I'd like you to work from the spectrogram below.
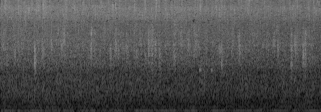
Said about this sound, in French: Je m'en allais calmement de ce site unique où la morte s'abandonnait à l'éternel battement de la pluie sur la tombe.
